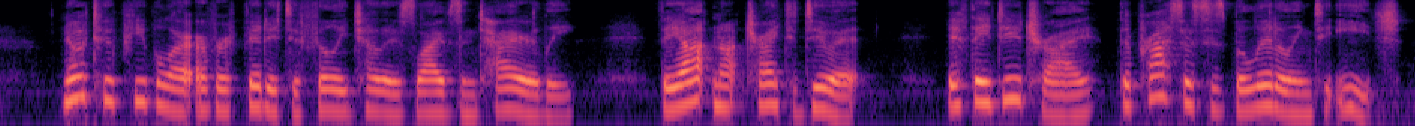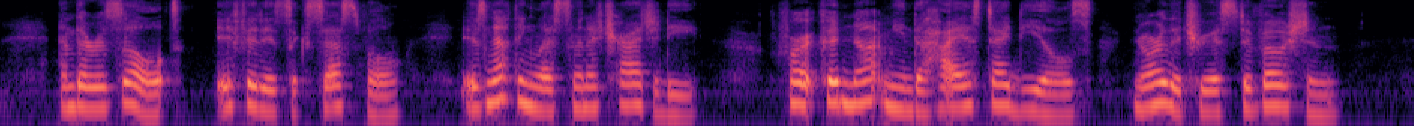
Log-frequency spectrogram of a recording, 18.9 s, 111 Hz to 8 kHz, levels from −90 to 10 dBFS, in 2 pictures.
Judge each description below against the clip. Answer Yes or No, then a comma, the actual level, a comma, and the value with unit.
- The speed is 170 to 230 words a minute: Yes, average, 175 wpm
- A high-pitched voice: Yes, high, 205 Hz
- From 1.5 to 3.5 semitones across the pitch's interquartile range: No, average, 4.4 semitones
